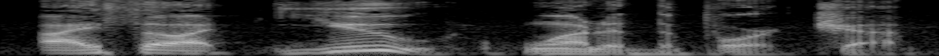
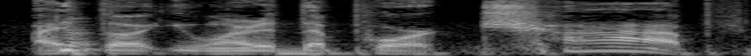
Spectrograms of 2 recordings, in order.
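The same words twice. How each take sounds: First: The stress is on the word 'you'. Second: The stress is on the word 'chop'. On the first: It was this person, not someone else, who wanted it. "not the other guy" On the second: It was the chop, not another cut of pork. "not, you know, the pork belly or whatever"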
